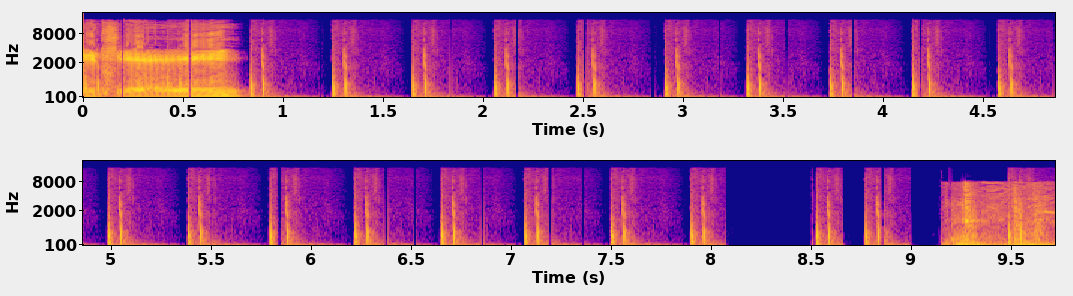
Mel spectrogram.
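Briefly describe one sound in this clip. Footsteps tread at a steady pace.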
